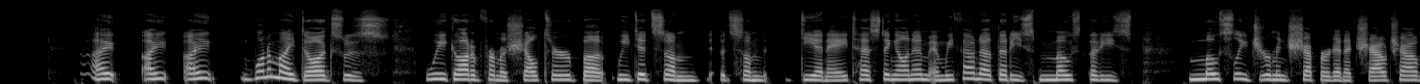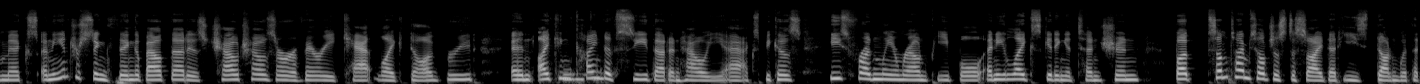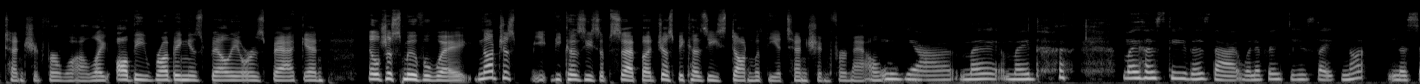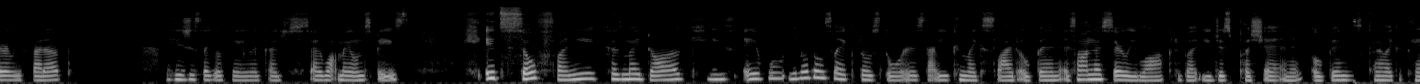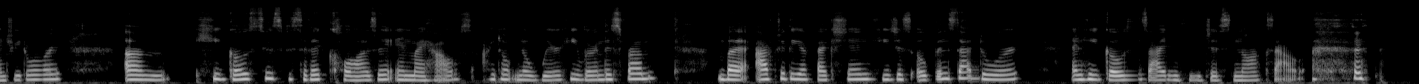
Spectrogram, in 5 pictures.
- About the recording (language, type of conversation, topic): English, unstructured, How do pets show their owners that they love them?
- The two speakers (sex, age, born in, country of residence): female, 20-24, United States, United States; female, 30-34, United States, United States
- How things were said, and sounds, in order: tapping; distorted speech; chuckle; other background noise; chuckle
